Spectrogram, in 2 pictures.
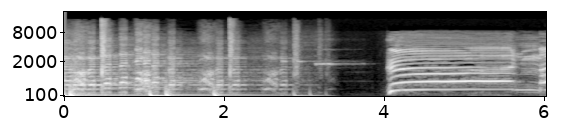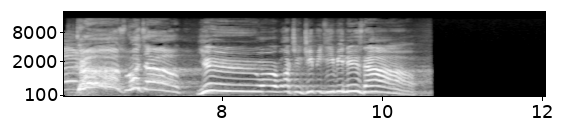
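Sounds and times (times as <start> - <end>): holiday music: 0.0 - 3.2
person shouting: 4.0 - 8.6
person yelling: 4.0 - 8.6.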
